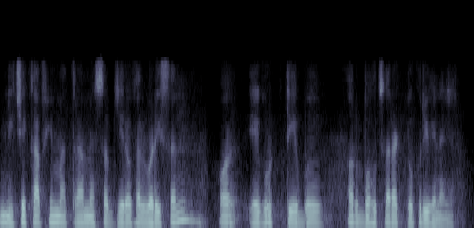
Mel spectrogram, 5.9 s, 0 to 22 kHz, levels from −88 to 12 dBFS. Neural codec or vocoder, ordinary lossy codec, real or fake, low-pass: codec, 16 kHz, about 1 kbps, DyCAST, with the encoder's durations; Opus, 16 kbps; fake; 7.2 kHz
